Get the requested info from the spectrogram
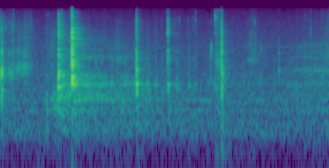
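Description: About half a dozen sharp plastic clicks and taps from a small USB meter being picked up and handled against a USB charger, the loudest pair about half a second in.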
